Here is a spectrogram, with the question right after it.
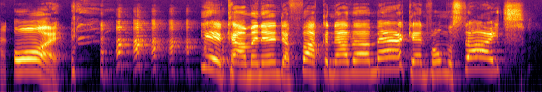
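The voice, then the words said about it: Put-on Australian Cockney-ish accent. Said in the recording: “an Australian accent ... my Australian / English Cockney accent”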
